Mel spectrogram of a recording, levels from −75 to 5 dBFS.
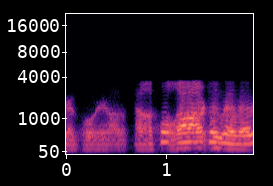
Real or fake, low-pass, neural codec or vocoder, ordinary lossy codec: fake; 3.6 kHz; codec, 16 kHz, 0.5 kbps, FreqCodec, smaller model; none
